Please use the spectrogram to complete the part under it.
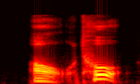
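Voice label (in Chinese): "呕吐", Chinese; HSK6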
